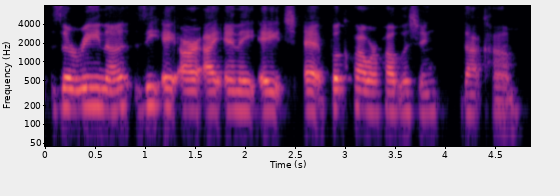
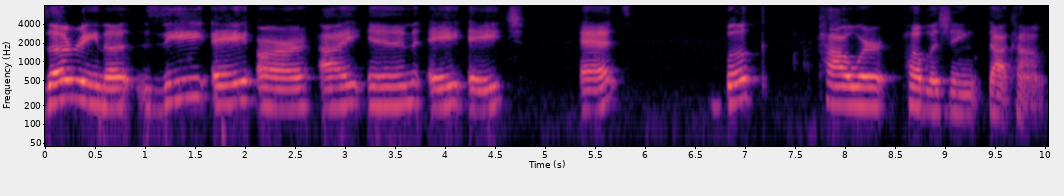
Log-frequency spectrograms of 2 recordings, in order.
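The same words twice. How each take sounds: First: It is said fast. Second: It is said slowly.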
